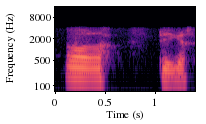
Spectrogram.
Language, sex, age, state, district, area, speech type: Assamese, male, 18-30, Assam, Charaideo, rural, conversation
